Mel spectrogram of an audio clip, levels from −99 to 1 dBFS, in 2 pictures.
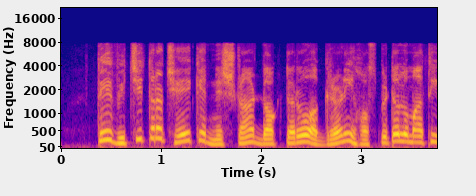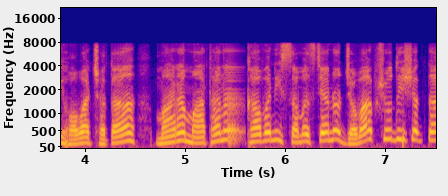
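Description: Speech with a grainy, breathy edge throughout, likely from Bluetooth LC3 compression at a low bitrate near 32 kbps, which blurs the upper band. Lost LE Audio frames cause brief noisy smears at 1.68, 3.80 and 7.17 s. At 5.43 to 5.60 s a longer gap fades away toward silence.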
